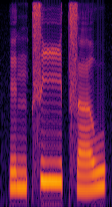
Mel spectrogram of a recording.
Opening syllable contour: low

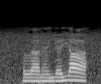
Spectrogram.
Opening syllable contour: low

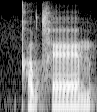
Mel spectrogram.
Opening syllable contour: low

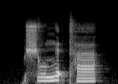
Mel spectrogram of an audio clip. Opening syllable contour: low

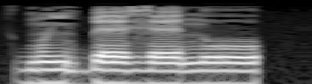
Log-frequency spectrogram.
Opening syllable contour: high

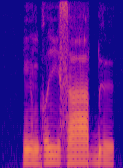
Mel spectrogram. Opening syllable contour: low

